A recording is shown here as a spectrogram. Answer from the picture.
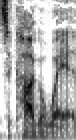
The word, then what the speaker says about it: Sacagawea: Well, I pronounce it Sacagawea. This is something that people argue about. The reason many people pronounce it Sacagawea is that William Clark, in his manuscript journals, wrote her name in several different ways. And when it was published, the editor had to choose a spelling.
